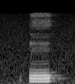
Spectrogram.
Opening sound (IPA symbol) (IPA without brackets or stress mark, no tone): k͡p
